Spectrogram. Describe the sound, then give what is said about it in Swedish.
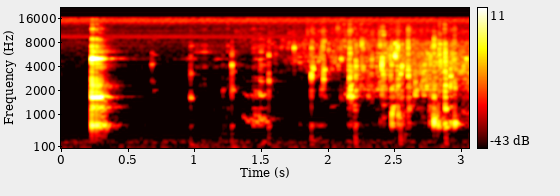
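A sharp clink opens, then liquid from a bottle trickles and splashes into a glass, poured in the dark at Svartklubben, the pouring growing steadier and brighter toward the end, fairly quiet. “Hur häller du upp där nu då”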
